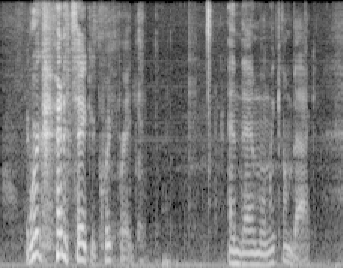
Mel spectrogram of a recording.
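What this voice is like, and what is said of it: Usual voice. Nothing is said of it.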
